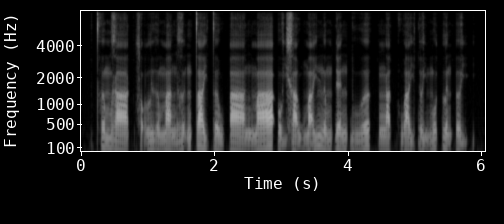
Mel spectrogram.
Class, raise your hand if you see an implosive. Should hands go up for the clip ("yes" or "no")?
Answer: yes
